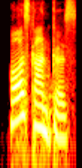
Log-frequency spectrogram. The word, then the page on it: hors concours: Indian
